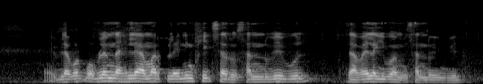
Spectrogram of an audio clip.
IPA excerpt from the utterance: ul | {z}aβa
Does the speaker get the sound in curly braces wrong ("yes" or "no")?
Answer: no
